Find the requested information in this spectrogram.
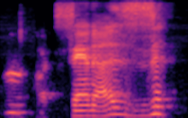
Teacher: Oksana's with a Z sound. Your name ends with a vowel.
